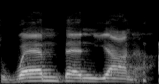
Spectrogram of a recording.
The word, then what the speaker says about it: Wembanyama: Because you're saying it wrong. It's Wembanyama.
